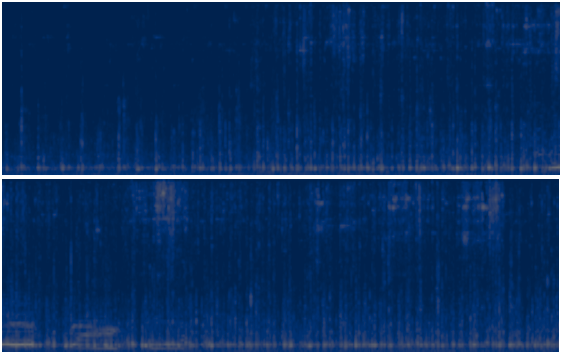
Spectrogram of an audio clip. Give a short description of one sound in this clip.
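Horses' hooves clop steadily on a paved road.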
